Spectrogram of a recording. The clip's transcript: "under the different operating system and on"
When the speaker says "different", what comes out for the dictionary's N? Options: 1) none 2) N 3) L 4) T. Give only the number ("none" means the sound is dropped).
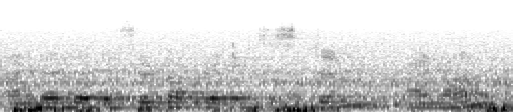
3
